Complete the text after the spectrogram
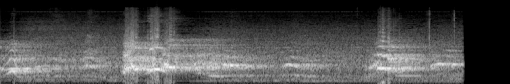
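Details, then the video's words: Several dogs at a dog facility barking and yipping together, overlapping harmonic barks in two bursts separated by a quieter stretch of lower yelps, ending abruptly. "The Barking Lot"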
